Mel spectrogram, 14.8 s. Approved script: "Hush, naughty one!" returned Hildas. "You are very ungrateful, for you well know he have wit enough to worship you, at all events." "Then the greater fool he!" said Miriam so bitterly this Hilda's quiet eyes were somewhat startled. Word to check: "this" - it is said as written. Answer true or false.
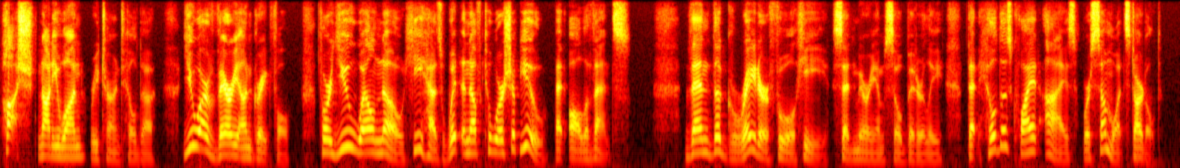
false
